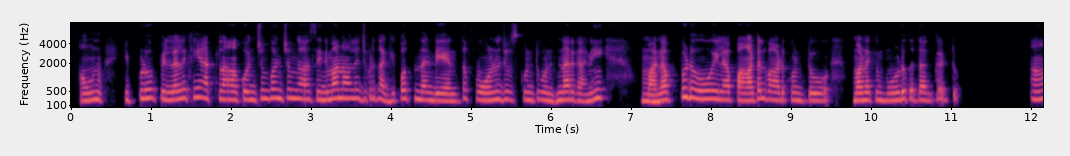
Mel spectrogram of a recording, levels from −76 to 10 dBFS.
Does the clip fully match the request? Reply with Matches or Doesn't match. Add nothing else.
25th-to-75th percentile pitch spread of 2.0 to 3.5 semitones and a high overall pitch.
Matches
